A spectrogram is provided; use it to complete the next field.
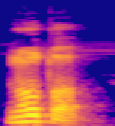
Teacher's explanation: نون ساکن کے بعد نون مشدد ہے، ادغام باگنہ ہوگا، نوتا، تو ساکن پر قلقلہ ہوگا، تو حروف مستعلیہ میں سے پر بھی پڑھا جائے گا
